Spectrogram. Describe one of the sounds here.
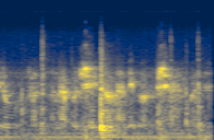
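A button on a tape recorder clicks.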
